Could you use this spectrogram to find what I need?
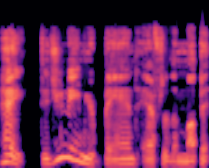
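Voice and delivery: imitated sarcastic tone. Retelling asking a musician a question about his band's name: retelling a sarcastic question. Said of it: "a little bit of a sarcastic question".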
